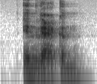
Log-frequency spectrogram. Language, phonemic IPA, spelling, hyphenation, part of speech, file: Dutch, /ˈɪnˌʋɛr.kə(n)/, inwerken, in‧wer‧ken, verb, Nl-inwerken.ogg
- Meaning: 1. to impact, to act 2. to familiarise or become familiarised with a new work activity, usually through on-the-job training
